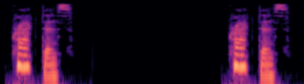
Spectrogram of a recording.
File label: "practice", English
